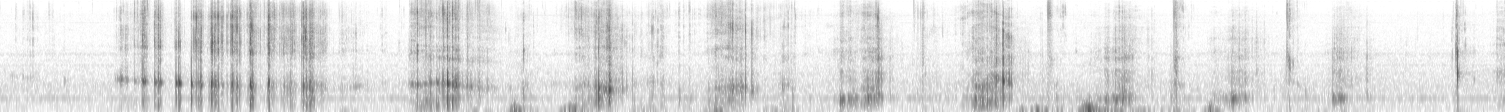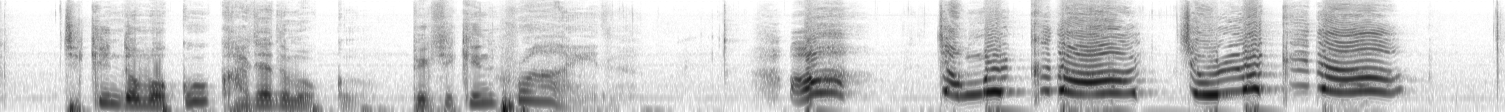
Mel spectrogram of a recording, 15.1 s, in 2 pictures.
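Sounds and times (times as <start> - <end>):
crunching of fried chicken batter: 0.0 - 7.6.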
